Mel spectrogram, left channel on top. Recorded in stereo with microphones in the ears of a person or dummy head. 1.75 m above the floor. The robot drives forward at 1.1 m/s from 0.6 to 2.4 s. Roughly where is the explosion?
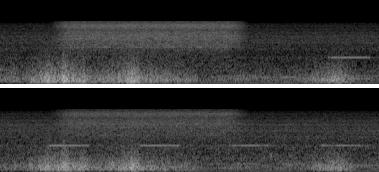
No explosion in this recording.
